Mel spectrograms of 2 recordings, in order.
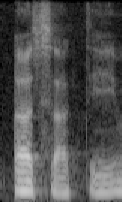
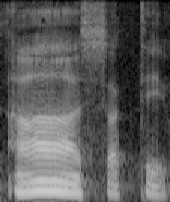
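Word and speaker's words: āsakti: Make sure it's a long A if you're speaking about this. It's not asakti, which would mean not attachment. This is asakti, which means firm attachment.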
